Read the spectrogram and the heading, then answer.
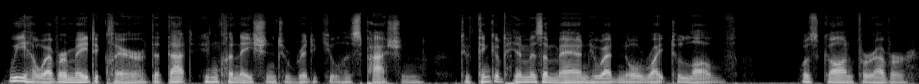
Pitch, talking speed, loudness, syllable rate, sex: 100 Hz, 175 wpm, -22 LUFS, 5.0 syllables/s, male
